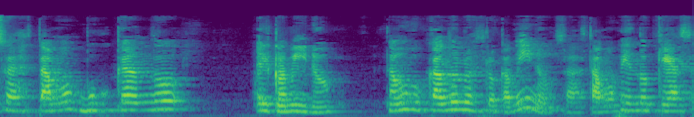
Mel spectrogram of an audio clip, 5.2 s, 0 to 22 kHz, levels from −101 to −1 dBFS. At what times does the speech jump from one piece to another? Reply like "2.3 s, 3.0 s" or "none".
none

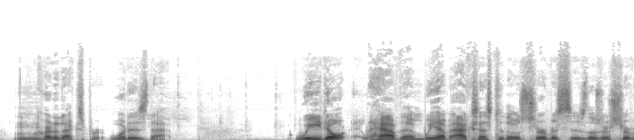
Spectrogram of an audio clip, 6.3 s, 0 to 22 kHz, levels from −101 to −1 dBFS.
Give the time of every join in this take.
3.7 s

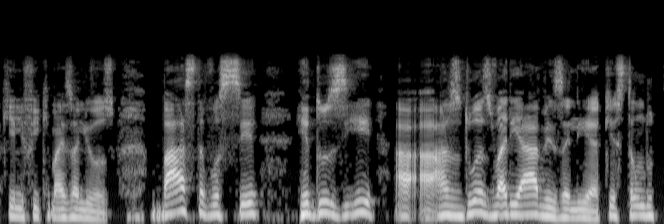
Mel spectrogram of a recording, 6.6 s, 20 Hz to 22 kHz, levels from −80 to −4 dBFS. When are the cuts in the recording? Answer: 4.3 s

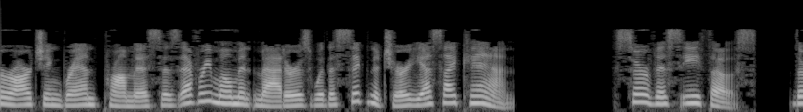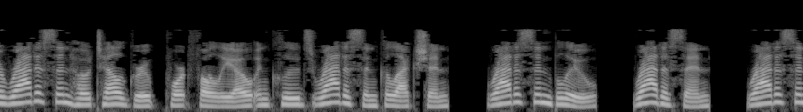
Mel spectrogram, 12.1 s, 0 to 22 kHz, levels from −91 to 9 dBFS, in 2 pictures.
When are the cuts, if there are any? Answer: none

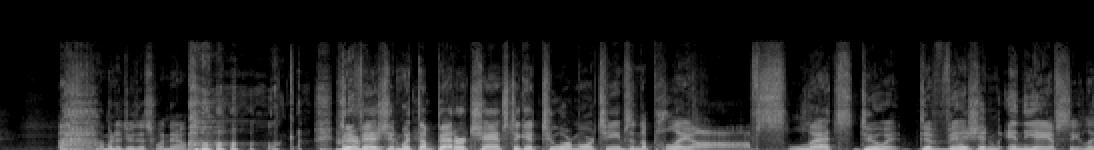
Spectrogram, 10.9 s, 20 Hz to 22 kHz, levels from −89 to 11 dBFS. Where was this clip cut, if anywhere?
none

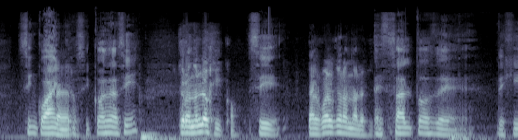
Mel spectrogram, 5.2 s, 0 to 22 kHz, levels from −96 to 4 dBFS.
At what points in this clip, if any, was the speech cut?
3.9 s

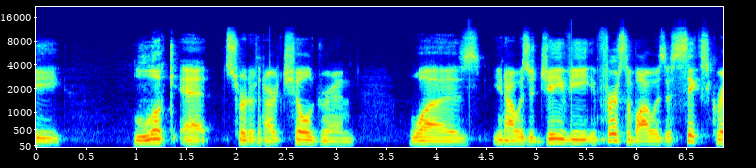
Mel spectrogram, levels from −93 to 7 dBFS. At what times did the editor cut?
2.2 s

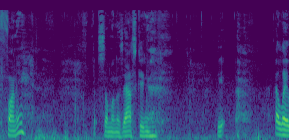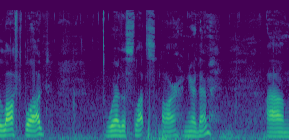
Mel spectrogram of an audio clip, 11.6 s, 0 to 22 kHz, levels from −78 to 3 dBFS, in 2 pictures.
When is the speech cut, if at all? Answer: none

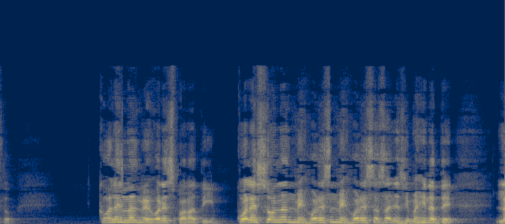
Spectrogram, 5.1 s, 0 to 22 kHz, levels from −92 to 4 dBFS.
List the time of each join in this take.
1.2 s, 1.8 s, 2.3 s, 3.3 s

